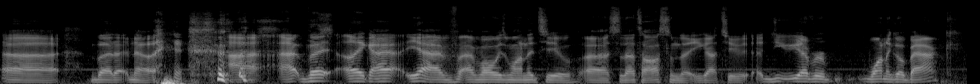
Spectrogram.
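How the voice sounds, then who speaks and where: A man's voice: fairly low pitch, unhurried, hardly any pauses, sharp tone, smooth. An American man hosting an interview, chatting casually and joking, laughing often. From United States. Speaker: interviewer, host.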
